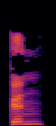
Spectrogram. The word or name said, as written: 根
